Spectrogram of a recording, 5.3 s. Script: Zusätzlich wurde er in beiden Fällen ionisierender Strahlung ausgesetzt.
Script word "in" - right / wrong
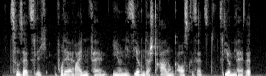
wrong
